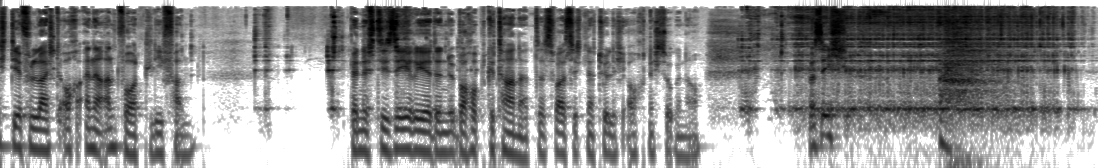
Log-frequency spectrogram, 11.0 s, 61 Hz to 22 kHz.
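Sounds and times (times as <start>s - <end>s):
speech: 0.0s - 2.8s, 3.5s - 8.7s
liquid bubbling in a drink: 7.4s - 10.9s.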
